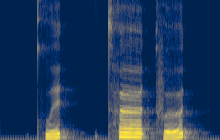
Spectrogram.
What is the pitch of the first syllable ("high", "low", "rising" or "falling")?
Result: rising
